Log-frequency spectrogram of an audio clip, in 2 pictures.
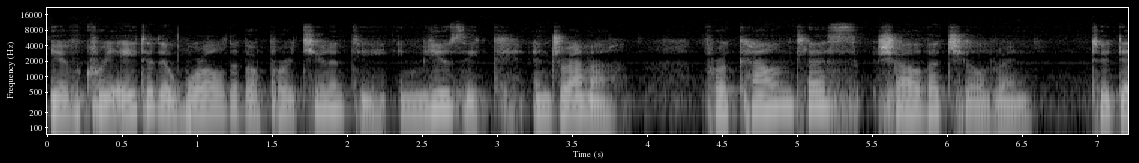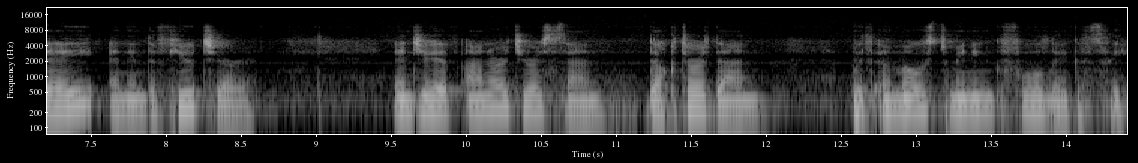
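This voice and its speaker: In an Israeli accent, a woman speaks at a moderate pace with a fairly low pitch, ordinary pitch variation and a dark, mellow tone. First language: Hebrew. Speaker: director of education and research. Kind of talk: ceremony speech.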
